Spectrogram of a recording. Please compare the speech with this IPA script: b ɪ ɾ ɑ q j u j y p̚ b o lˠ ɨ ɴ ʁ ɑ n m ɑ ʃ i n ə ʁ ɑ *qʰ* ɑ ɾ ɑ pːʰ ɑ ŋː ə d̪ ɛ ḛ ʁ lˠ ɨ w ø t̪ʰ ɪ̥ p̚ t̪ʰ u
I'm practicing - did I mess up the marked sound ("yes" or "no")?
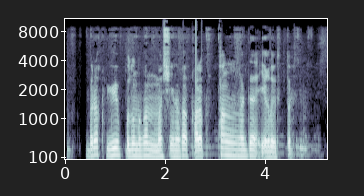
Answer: no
